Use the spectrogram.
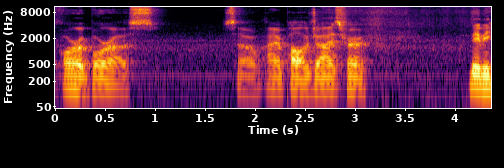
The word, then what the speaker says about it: Ouroboros: the Ouroboros is defeated I've been mispronouncing the boss name I think you've been saying or or I forget how I've been saying it but it is Ouroboros so I apologize for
